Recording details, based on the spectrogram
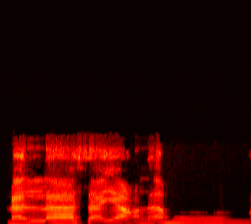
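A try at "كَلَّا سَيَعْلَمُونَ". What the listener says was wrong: Ya, jadi langsung ya. Ya-nya fathahnya cepat langsung ke ain ya. Ya'la. Ya. Jadi jangan ya'la. Jangan tamqid.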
